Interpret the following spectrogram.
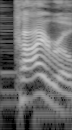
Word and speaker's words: Cairo: In Cairo, Illinois, pronounced Cairo by locals, you can find habitable houses for $15,000 or less.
